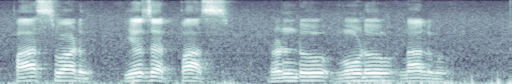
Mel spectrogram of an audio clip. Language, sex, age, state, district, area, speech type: Telugu, male, 60+, Andhra Pradesh, Nellore, rural, read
